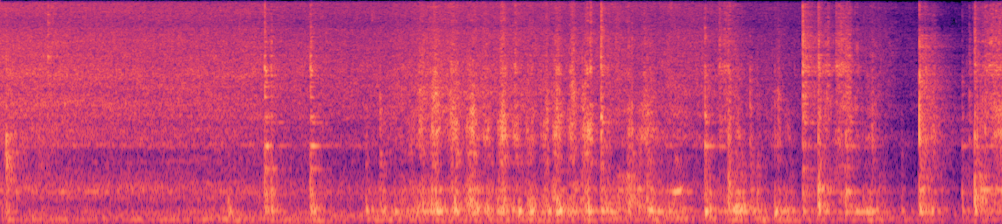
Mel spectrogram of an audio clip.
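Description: Chopped tomatoes going into a hot pan of chana masala, stirred with a spoon: bright crackling sizzle with repeated scraping and clinking of utensil against metal, close and busy, no voices.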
